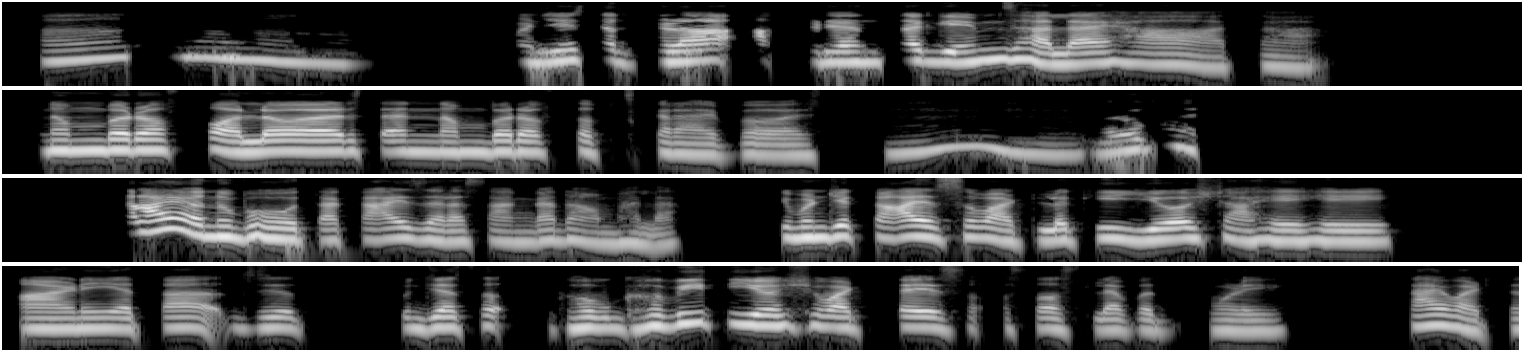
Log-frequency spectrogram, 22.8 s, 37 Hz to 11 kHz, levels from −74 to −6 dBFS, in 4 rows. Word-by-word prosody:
आ, -, -, -8 dB
हां, 230 Hz, +5 st, -4 dB, 1.5 s
म्हणजे 195 Hz, +2 st, 0 dB
सगळा 195 Hz, 0 st, +1 dB, 0.2 s
आकड्यांचा 190 Hz, 0 st, -1 dB
गेम 195 Hz, +4 st, +3 dB
झालाय 180 Hz, -6 st, +3 dB
हा 180 Hz, -3 st, -4 dB, 0.2 s
आता. 135 Hz, 0 st, -11 dB, 1.0 s
Number 190 Hz, +1 st, +4 dB
of 190 Hz, -1 st, +3 dB
followers 180 Hz, -1 st, +5 dB
end 175 Hz, -1 st, -1 dB
number 170 Hz, +1 st, 0 dB
of 170 Hz, -1 st, 0 dB
subscribers. 145 Hz, -4 st, -6 dB, 0.3 s
हम्म. 170 Hz, -4 st, -8 dB
बरोबर. 195 Hz, +7 st, -4 dB, 1.7 s
काय 310 Hz, +5 st, +9 dB
अनुभव 210 Hz, -2 st, +4 dB
होता? 170 Hz, -2 st, 0 dB
काय 175 Hz, +2 st, 0 dB
जरा 165 Hz, -4 st, -2 dB
सांगा 155 Hz, +1 st, -6 dB
ना 170 Hz, 0 st, -5 dB
आम्हाला, 135 Hz, -3 st, -7 dB
की 195 Hz, +7 st, -13 dB
म्हणजे 200 Hz, +2 st, +4 dB
काय 210 Hz, 0 st, +5 dB
असं 200 Hz, +1 st, -3 dB
वाटलं, 165 Hz, -3 st, +1 dB
की 190 Hz, -2 st, -1 dB
यश 185 Hz, +2 st, +3 dB
आहे 160 Hz, -1 st, -1 dB
हे 155 Hz, -1 st, -1 dB, 0.7 s
आणि 165 Hz, +1 st, +1 dB
आता 170 Hz, +1 st, -2 dB, 0.2 s
ज -, -, -7 dB, 0.5 s
म्हणजे 170 Hz, +1 st, -1 dB
असं 175 Hz, +2 st, -3 dB, 0.2 s
घवघवीत 175 Hz, +7 st, +1 dB
यश 200 Hz, -3 st, +3 dB
वाटतय 175 Hz, 0 st, +1 dB
असं 155 Hz, 0 st, -11 dB
असल्याब 150 Hz, -1 st, -7 dB, 0.3 s
मुळे 140 Hz, -1 st, -6 dB, 0.5 s
काय 195 Hz, +2 st, +1 dB
वाटतं? 155 Hz, -3 st, -4 dB
175 Hz, 125 wpm, -22 LUFS, 160-195 Hz, 1.7 s, काय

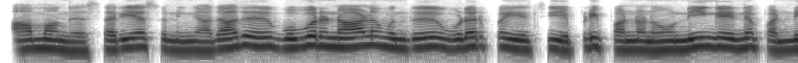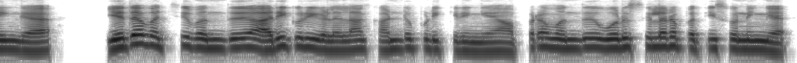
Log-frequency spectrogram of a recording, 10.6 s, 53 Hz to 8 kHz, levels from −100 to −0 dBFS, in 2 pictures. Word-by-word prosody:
ஆமாங்க. 170 Hz, -3 st, 0 dB, 0.2 s
சரியா 180 Hz, +5 st, 0 dB
சொன்னீங்க. 150 Hz, -3 st, -3 dB
அதாவது, 185 Hz, +7 st, +1 dB, 0.2 s
ஒவ்வொரு 210 Hz, +3 st, +3 dB
நாளும் 210 Hz, +2 st, +1 dB
வந்து 180 Hz, +1 st, 0 dB, 0.2 s
உடற்பயிற்சி 180 Hz, -4 st, -1 dB
எப்படி 185 Hz, +7 st, -4 dB
பண்ணனும்? 155 Hz, 0 st, 0 dB
நீங்க 195 Hz, +2 st, +1 dB
என்ன 190 Hz, +2 st, 0 dB
பண்ணினீங்க? 155 Hz, 0 st, +1 dB, 0.6 s
எதை 245 Hz, +6 st, +6 dB
வச்சு 195 Hz, +2 st, -5 dB
வந்து 175 Hz, +1 st, +1 dB, 0.2 s
அறிகுறிகள் 180 Hz, -3 st, +1 dB
எல்லாம் 160 Hz, +2 st, -3 dB
கண்டுபிடிக்கிறீங்க? 155 Hz, -4 st, -4 dB, 0.2 s
அப்புறம் 190 Hz, +6 st, -4 dB
வந்து 175 Hz, +2 st, 0 dB
ஒரு 180 Hz, +1 st, +4 dB
சிலரைப் 200 Hz, -1 st, -1 dB
பத்தி 175 Hz, 0 st, -4 dB
சொன்னீங்க. 160 Hz, -4 st, +2 dB
175 Hz, 140 wpm, -22 LUFS, 160-195 Hz, 0.6 s, எதை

